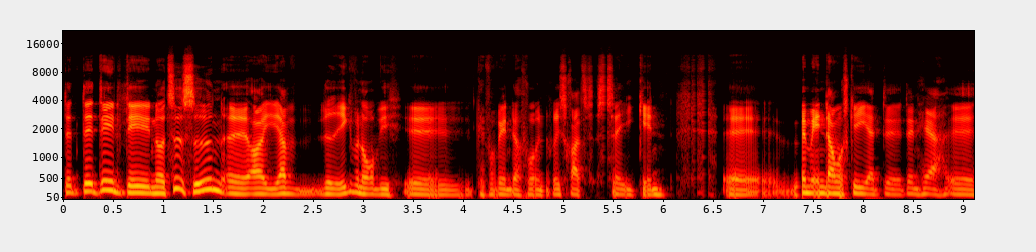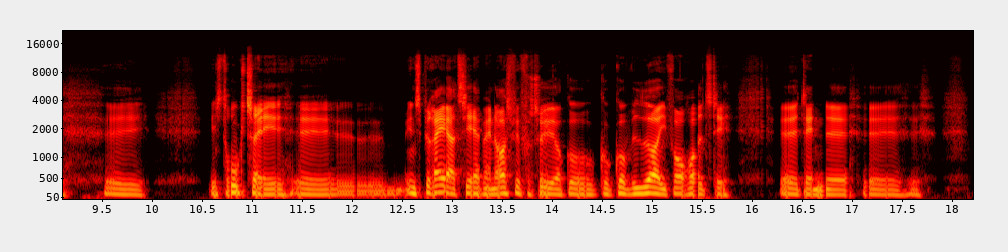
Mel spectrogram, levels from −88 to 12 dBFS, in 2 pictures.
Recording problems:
choppy; very; from 3.5 to 8 s, from 10 to 14 s and from 15 to 17 s; 17% of the speech affected

